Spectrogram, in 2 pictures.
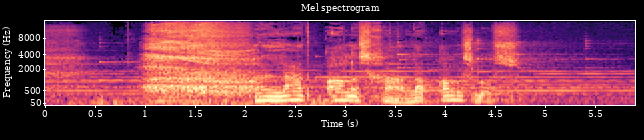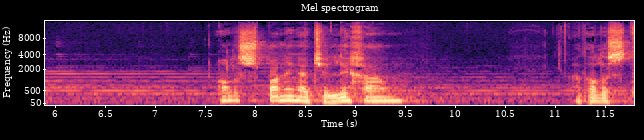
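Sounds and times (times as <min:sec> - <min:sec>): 
deep breath in and forceful exhale in a breathing exercise: 0:00.0 - 0:02.2
steady tonal background: 0:00.0 - 0:11.7
speech: 0:02.1 - 0:04.8, 0:07.6 - 0:09.6, 0:11.2 - 0:11.7.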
